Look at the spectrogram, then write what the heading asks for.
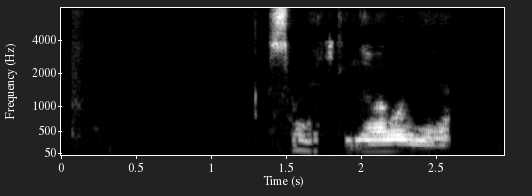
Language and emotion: Russian, neutral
